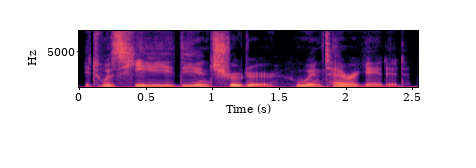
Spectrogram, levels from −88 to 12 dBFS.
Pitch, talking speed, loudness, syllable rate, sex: 110 Hz, 165 wpm, -18 LUFS, 5.5 syllables/s, male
